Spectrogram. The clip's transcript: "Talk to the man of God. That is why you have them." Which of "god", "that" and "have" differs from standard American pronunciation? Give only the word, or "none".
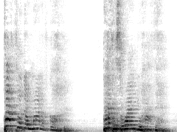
none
